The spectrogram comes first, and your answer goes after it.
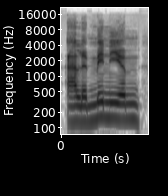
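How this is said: It is said with a British pronunciation. "in the U K"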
